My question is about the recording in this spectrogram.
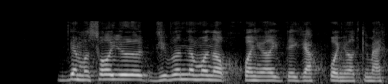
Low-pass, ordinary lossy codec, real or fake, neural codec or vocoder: none; none; fake; codec, 16 kHz, 4.8 kbps, FACodec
